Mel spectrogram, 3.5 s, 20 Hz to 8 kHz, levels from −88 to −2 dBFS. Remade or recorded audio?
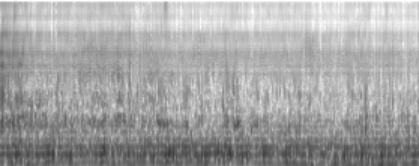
remade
